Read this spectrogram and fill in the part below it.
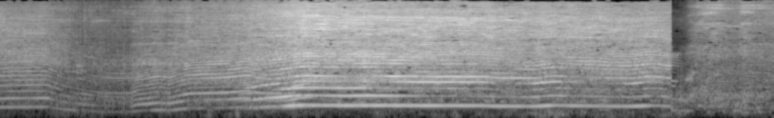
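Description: Electric motors of small model cars whine loudly as the cars speed past, rising in pitch.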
